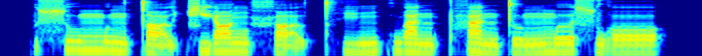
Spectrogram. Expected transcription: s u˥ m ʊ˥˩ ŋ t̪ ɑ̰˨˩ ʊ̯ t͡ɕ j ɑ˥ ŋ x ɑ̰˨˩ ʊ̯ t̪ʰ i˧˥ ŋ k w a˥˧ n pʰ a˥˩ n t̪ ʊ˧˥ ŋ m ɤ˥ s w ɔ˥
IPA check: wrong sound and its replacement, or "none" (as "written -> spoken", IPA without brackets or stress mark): none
